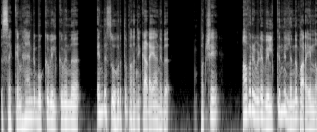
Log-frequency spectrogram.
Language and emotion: Malayalam, sad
